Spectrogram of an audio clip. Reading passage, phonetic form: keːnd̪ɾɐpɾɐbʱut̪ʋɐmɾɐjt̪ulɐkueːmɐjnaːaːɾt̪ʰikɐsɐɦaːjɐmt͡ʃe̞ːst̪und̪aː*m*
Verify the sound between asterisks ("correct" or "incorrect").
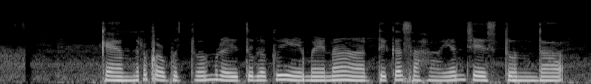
incorrect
